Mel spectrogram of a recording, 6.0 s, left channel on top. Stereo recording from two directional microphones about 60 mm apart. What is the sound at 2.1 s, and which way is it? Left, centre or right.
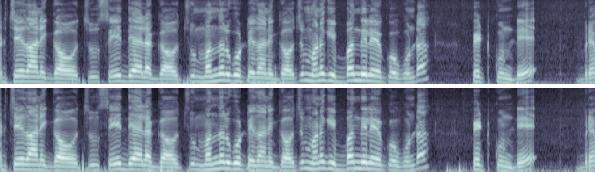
Speech, centre.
